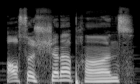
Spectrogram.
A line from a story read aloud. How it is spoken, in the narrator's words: the apprentice yelled back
